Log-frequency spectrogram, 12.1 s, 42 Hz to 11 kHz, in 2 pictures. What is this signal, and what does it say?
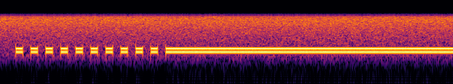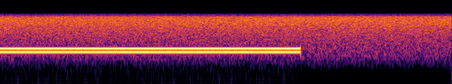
Telephone call progress tone (North American plan), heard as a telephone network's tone, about 350, 440 Hz, 0.1 s on and 0.1 s off, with phone line noise. Stutter dial tone.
